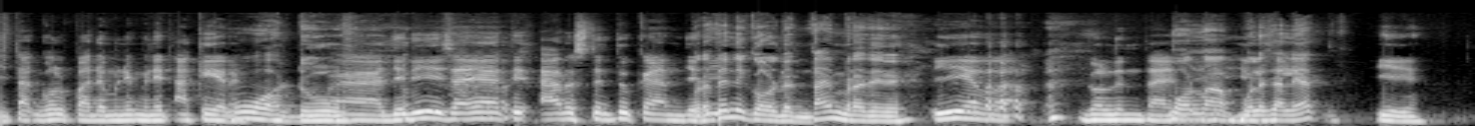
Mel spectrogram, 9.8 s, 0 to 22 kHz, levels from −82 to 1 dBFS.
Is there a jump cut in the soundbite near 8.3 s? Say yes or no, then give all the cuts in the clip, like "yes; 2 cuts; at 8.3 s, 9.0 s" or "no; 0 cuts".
no; 0 cuts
